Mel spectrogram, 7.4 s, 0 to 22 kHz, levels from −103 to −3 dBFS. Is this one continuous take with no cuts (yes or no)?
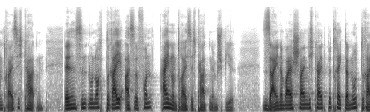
no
